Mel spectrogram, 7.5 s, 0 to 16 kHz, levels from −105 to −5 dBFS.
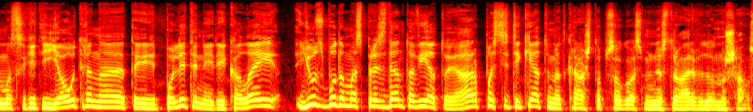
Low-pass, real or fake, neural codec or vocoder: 14.4 kHz; real; none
